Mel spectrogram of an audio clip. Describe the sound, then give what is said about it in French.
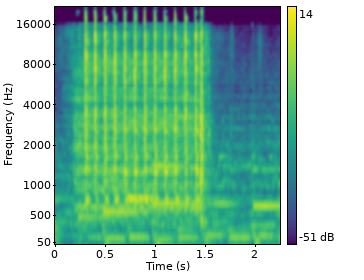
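A rotary telephone dial spinning back, giving a quick, even run of about a dozen sharp clicks over a low steady hum, then stopping; a faint tone follows. “Alors composer un numéro prenait plusieurs secondes.”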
